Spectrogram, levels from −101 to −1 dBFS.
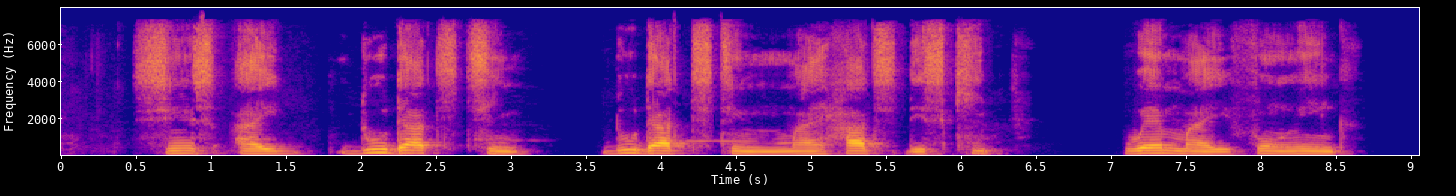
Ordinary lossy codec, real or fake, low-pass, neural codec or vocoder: AAC, 48 kbps; real; 7.2 kHz; none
